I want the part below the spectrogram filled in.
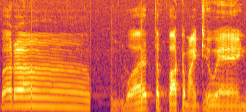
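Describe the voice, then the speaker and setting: A man's pitch swings very widely as noticeable background noise plays behind him. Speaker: video game streamer. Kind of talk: casual gameplay stream chat. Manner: mellow and low. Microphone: voice a bit too quiet.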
